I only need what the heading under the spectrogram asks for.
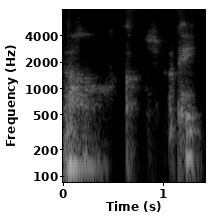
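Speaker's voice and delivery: breathless unvoiced whisper of dismay; hushed oh gosh. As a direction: whisper it to yourself, taken aback. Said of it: "I'm like".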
